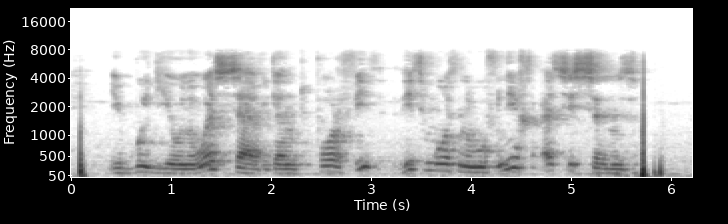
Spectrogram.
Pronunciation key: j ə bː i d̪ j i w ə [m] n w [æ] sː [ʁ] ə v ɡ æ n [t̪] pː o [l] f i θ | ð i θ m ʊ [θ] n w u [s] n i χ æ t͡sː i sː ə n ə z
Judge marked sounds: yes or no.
no, yes, no, yes, no, yes, no

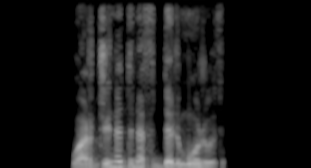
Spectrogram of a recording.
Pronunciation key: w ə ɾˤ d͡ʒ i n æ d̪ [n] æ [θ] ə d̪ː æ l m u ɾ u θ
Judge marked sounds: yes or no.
yes, no

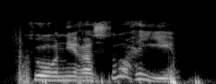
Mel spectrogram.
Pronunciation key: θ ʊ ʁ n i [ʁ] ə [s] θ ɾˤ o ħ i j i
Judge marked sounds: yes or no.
yes, yes

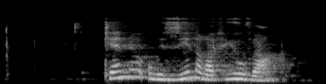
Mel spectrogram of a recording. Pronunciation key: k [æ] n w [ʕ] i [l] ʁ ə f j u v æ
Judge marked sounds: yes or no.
yes, no, yes

